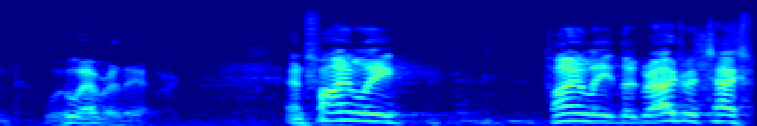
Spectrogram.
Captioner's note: audience chuckling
